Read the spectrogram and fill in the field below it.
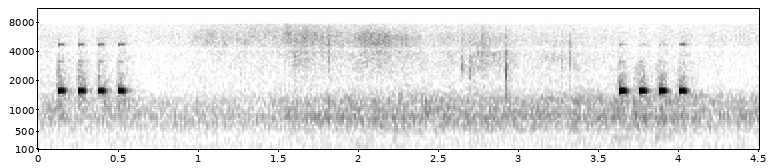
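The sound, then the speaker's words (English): A mobile phone rings with an incoming call from an aunt calling back: a quick burst of four bright electronic beeps, a pause filled with low background noise, then the same four-beep pattern again. “That's my aunt calling me back.”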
